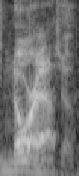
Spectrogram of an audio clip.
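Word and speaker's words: Norrath: It's that that is it Norath or is it I always pronounce it as Norath. It's Norath.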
